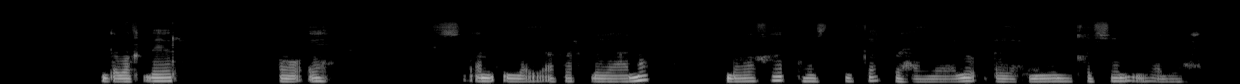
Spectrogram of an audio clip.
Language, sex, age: Somali, male, 18-24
